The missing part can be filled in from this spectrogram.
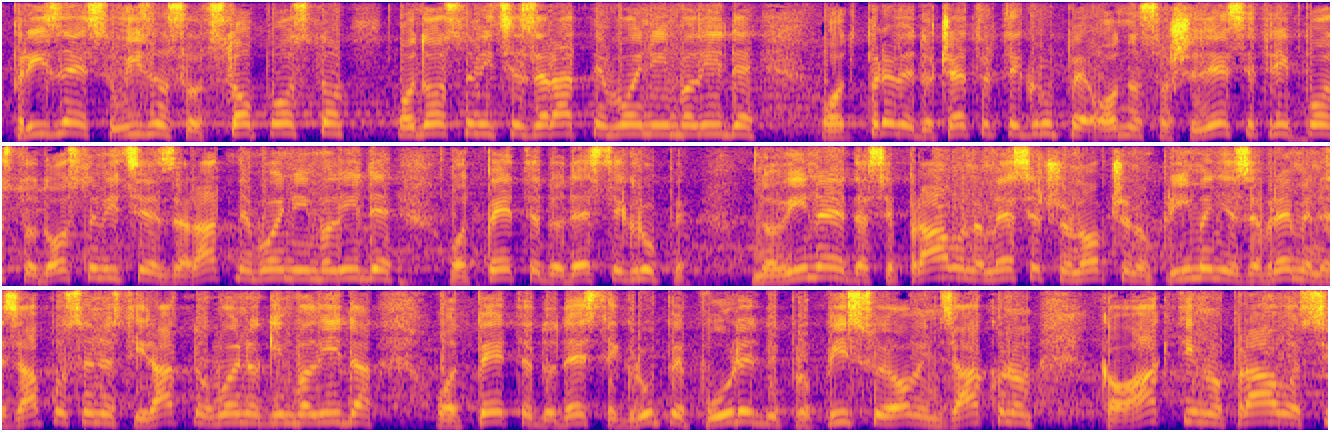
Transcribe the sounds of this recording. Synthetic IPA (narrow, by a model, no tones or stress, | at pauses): pɾiznaje̞se̞uizno̞suod̪st̪o̞ːpo̞st̪o̞ | od̪o̞sno̞ʋit̪se̞zaɾat̪ne̞ʋo̞ːjneinʋaliːd̪e̞ | o̞d̪pr̩ʋe̞d̪o̞t͡ʃet̪ʋər̩t̪e̞ɡɾuːpe̞ʔo̞d̪no̞snoʃe̞zd̪ese̞t̪ːɾiːpo̞st̪o̞ːd̪o̞sno̞ʋit̪se̞zaɾat̪ne̞ʋo̞ːjne̞inʋaliːd̪e̞ | od̪pe̞ːt̪e̞d̪o̞d̪ese̥t̪e̞ɡɾuːpe̞̰ | no̞ʋinaje̞d̪ase̞pɾaːʋo̞namje̞set͡ʃno̞no̞ʋt͡ʃeno̞pɾiːmaɲe̞zaʋɾe̞ːme̞ne̞zapo̞sle̞no̞st̪iɾat̪no̞ɡʋo̞ːjno̞ɡinʋaliːd̪a | od̪̚peːt̪e̞d̪o̞d̪e̞se̥t̪e̞ɡɾuːpe̞pouɾe̞d̪bipɾo̞pisujeo̞ʋimzaːko̞no̞mkaoakt̪iʋno̞pɾaːʋo̞s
